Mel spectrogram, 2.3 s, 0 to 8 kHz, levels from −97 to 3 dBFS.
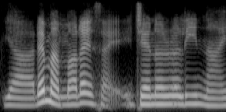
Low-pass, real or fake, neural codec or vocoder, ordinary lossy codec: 7.2 kHz; fake; codec, 24 kHz, 0.9 kbps, DualCodec; none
